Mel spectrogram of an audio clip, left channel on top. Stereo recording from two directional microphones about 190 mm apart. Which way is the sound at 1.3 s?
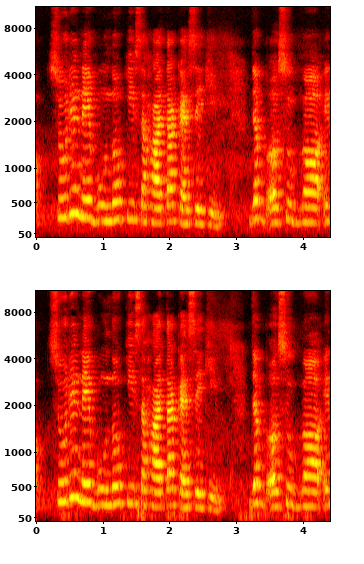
15° right (ahead or behind).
